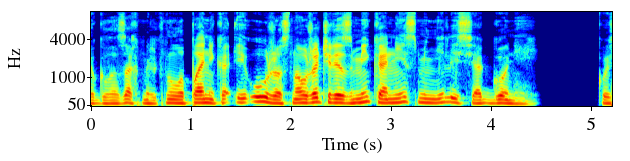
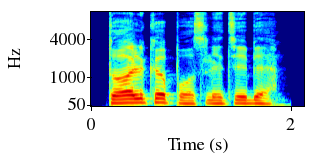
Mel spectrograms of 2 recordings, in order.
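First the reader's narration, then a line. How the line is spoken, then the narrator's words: Snorted. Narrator (Russian): фыркнул Кригер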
